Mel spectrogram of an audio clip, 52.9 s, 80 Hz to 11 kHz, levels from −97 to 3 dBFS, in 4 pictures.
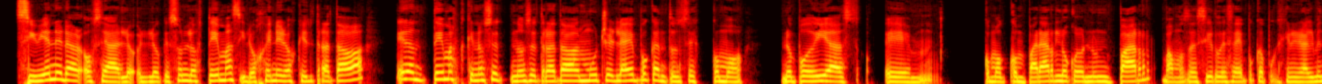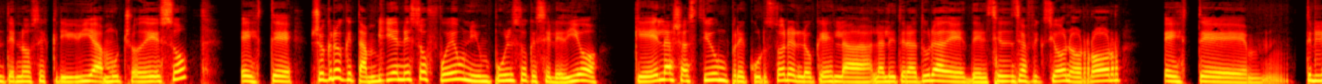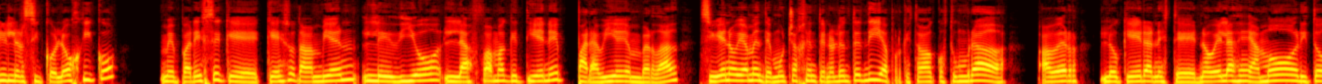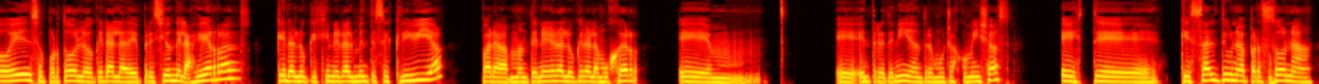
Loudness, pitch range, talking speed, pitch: -23 LUFS, 180-215 Hz, 185 wpm, 195 Hz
